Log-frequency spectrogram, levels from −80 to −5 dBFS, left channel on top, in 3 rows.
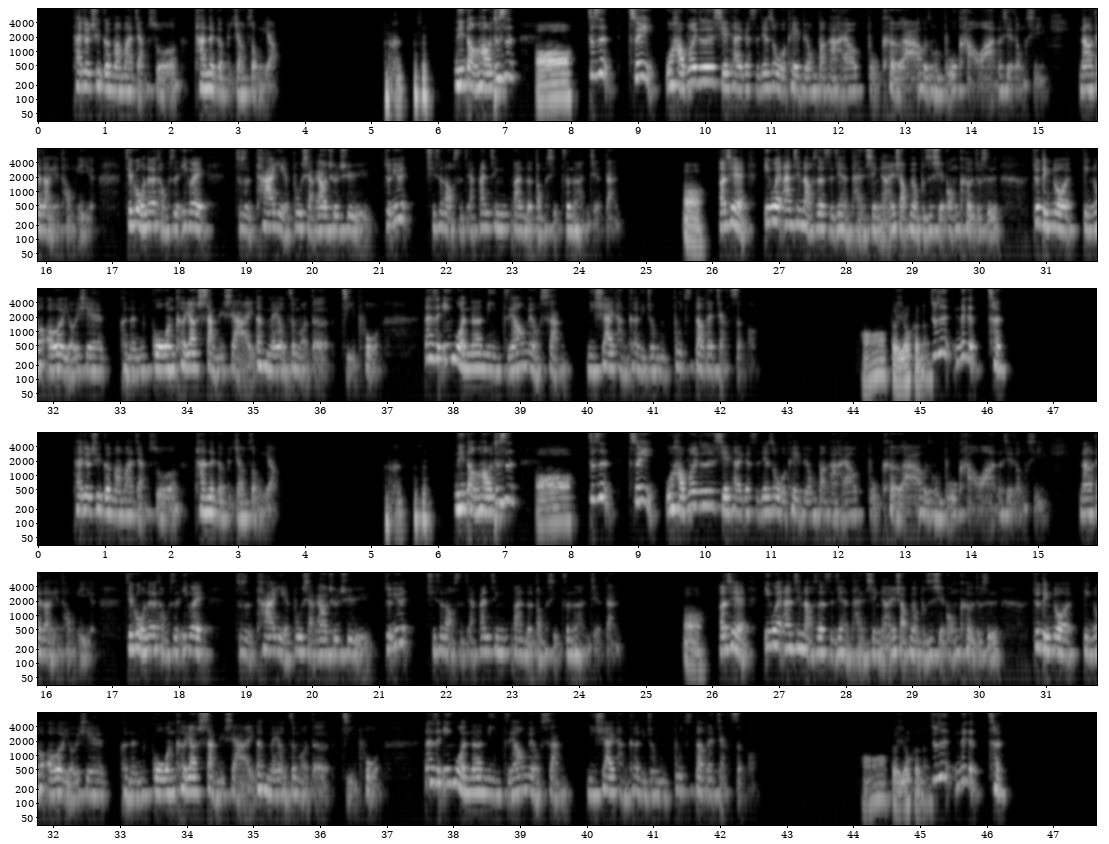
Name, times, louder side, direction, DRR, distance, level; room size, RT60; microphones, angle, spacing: voice 1, 0.5-3.6 6.2-7.3 8.3-8.6 8.9-15.4 15.6-18.5 18.8-24.6 26.1-37.3 37.6-39.7 40.0-42.5 45.2-46.2, left 3 dB, 50° left, 0.8 m, -32 dB
voice 2, 5.2-5.9 7.5-8.0 25.5-25.9 44.1-45.2, left 7 dB, 70° left, 0.3 m, -29 dB
4.0 x 2.1 x 3.0 m
head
